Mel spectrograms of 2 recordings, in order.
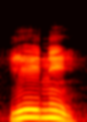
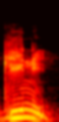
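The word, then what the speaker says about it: γυνή: contoh kata di sini ada Yeni Yeni ya bukan gini bukan juga gune tapi ini a Hai mungkin gune adalah transliterasi dari kata ini ke latin tapi cara membacanya tidak seperti transliterasinya ya dibaca Yeni artinya ibu atau istri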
